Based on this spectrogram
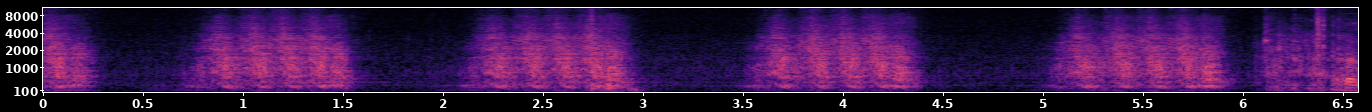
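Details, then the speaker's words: Classic Mazda sitting over 10 years, first start attempt: four roughly one-second cranking bursts with quick starter chatter, it wants to fire but never catches into a run; cranks, won't start, motor suspected unhealthy. "sound good well either way it did want to fire but um it really doesn't matter i suppose"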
